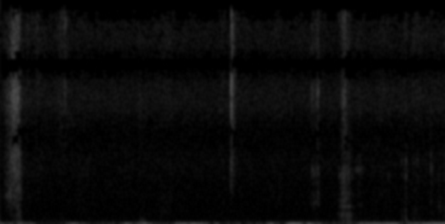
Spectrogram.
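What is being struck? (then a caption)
Stack of coated paper playing cards. A full deck of coated paper Uno playing cards, held in the hands as a small solid stack, has its edges scratched and tapped by long painted nails. Soft, dry scratching and a few brief, bright clicks sit over a quiet low rumble. The sound stays faint and close throughout.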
